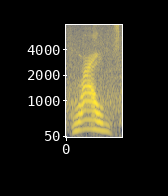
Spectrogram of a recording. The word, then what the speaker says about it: Grounds: Fletcher Groans is not Fletcher Groans, it's Fletcher Grounds.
